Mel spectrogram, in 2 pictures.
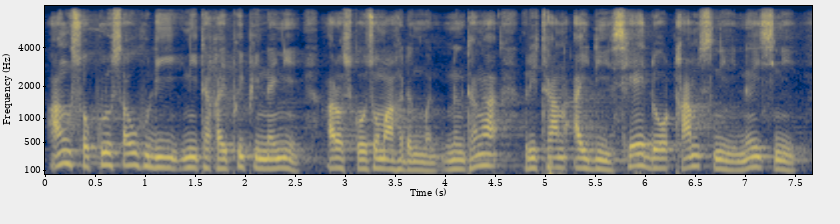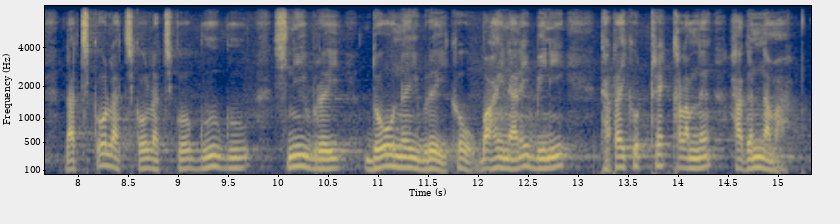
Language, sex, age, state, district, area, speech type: Bodo, male, 18-30, Assam, Kokrajhar, rural, read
